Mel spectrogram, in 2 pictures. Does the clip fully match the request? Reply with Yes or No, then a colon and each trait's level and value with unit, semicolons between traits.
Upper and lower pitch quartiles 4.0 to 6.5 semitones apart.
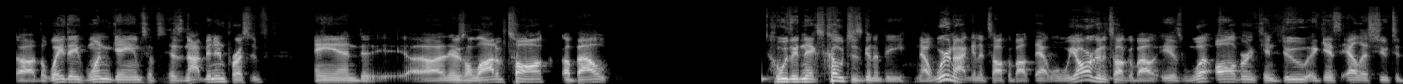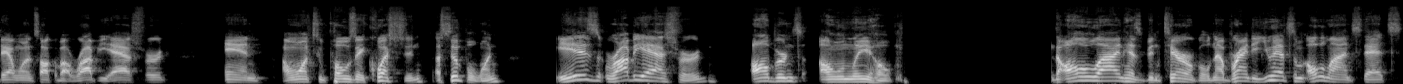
Yes: average, 4.6 semitones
